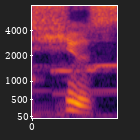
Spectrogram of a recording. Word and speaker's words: SUSS: dilihat dari brand kita namanya aja shoes sebenarnya bacanya shoes gitu loh Ya itu pertama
